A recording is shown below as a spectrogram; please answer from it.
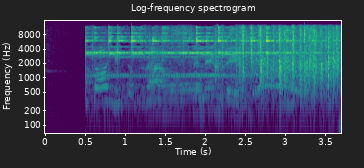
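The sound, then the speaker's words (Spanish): A ceremonial bell at the Panama Stock Exchange rings with a sustained, steady metallic tone for several seconds at a Ring the Bell for Gender Equality event on International Women's Day, while a crowd murmurs and then breaks into clapping and cheering toward the end. “Con el acto simbólico del toque de campana, la Bolsa de Valores de Panamá reiteró su compromiso de apoyar la igualdad de género.”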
